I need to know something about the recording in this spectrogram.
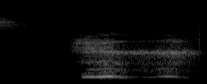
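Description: A woman's breathy gasps of delight. An excited exclamation fades out at the start, then a breathy sound held at one steady pitch lasts just over a second.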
